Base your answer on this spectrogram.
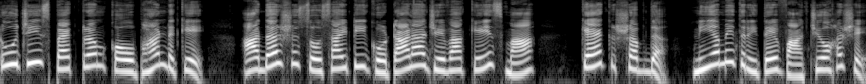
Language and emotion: Gujarati, neutral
